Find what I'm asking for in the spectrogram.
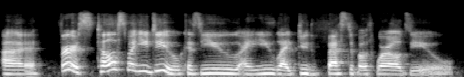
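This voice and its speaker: A young woman hosts a podcast interview in a chatty, gushing way, with plenty of likes and ums. Her pitch sits in the middle range for a woman. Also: unhurried. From Utah, United States. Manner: warm, gushing, chatty with fillers. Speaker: podcast host, grad student.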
